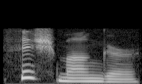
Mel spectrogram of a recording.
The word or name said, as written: fishmonger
